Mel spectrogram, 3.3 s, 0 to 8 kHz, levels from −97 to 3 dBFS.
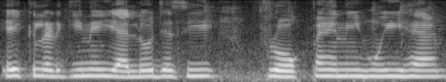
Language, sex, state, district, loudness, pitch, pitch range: Hindi, female, Punjab, Pathankot, -15 LUFS, 225 Hz, 220-230 Hz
